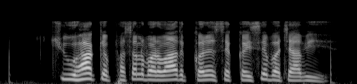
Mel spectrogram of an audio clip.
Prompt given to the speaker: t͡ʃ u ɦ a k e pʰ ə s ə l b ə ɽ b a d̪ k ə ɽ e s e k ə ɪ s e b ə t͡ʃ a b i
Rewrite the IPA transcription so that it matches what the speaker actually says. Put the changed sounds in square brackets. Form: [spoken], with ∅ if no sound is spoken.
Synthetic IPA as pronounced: t͡ʃ u ɦ a k e pʰ ə s ə l b ə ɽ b a d̪ k ə [ɾ] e s e k ə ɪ s e b ə t͡ʃ a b i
